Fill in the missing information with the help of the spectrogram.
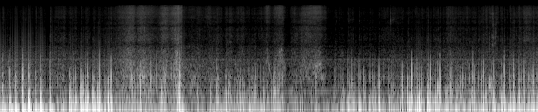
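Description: Fingertips and hands rub and scratch the surface of a soft, padded grey fabric comforter cover close to the recorder. The result is a dense run of quick, irregular muffled thumps and soft scratching, about four per second, heavy in low tones with brief bright brushing swells.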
